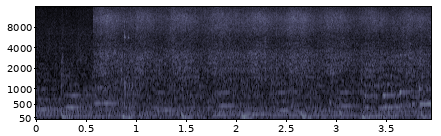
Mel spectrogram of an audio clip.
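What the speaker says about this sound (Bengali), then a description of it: "এই চিকেনটা এই হট প্যানে দিয়ে দিব" Chicken pieces frying in a hot pan, a loud, steady sizzle with a constant hiss close by, and no voices.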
